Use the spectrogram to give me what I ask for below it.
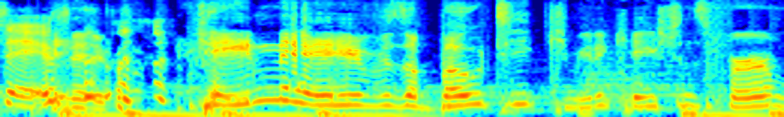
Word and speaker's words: Kaden Ave: correcting Brad, because actually I thought it was Av as well, so I would have butchered that. Yeah, it's because my name's Kady and then my business partner is Avery, so it's Kaden Ave, like the two of us, but we were like,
